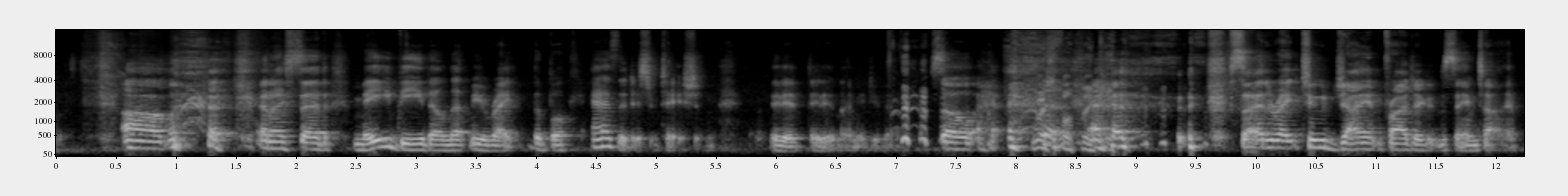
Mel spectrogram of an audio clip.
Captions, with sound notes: This is ridiculous.” [chuckling] Um, and I said, maybe they'll let me write the book as the dissertation. They didn't let me do that. [laughing] Wishful thinking. So I had to write two giant projects at the same time.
